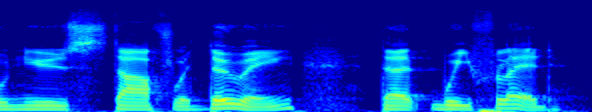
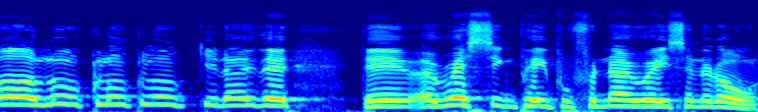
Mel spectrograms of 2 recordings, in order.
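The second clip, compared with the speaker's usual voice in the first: high, whiny mock outrage, much higher and louder; mocking Rebel News voice; 9 semitones higher, 5 dB louder than usual. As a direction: sneer at them in a squeaky put-on voice. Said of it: "And then Rebel News would go".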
